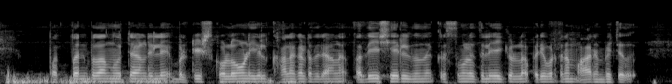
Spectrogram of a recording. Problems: constant background noise, low volume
